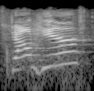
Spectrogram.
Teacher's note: Her voice rises at the end of down here, and that upward inflection is what turns a simple statement into a polite question.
